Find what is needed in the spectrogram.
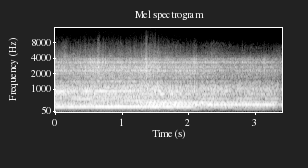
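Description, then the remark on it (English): A ship's steam whistle blows one long, loud, steady blast, a rich harmonic tone that holds for several seconds with no break and no voices over it. “I couldn't hear you on account of the whistle.”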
